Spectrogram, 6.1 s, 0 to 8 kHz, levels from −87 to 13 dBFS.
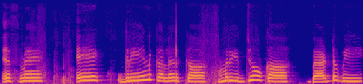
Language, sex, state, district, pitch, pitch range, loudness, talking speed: Hindi, female, Punjab, Fazilka, 310 Hz, 280-340 Hz, -11 LUFS, 90 wpm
